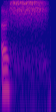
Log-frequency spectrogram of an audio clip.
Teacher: په اشرکت کې په شین کې خورېدو والا آواز دی، هر کله چې په شین باندې سکون راشي نو مونږ وایو اش، په دې کې آواز په ژبه باندې خور شي، دې ته وایي تفشی. اشرکت او دا د شین صفت دی.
